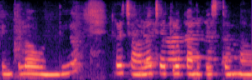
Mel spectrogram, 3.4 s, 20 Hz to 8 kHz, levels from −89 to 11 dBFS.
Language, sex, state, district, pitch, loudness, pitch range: Telugu, female, Andhra Pradesh, Sri Satya Sai, 265 Hz, -15 LUFS, 255-275 Hz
